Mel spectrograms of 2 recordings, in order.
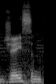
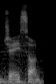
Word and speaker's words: JSON: correctly or not Jason game says it's the Jason files not the Json files pronounce it correctly dumbass it's okay it's okay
